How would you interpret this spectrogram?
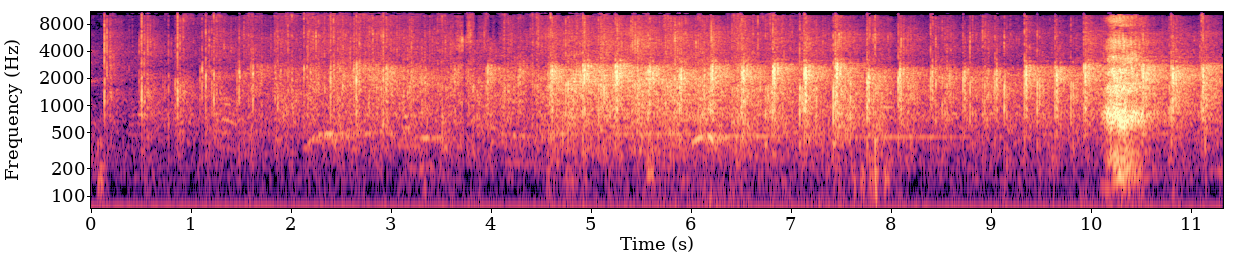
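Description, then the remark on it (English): A crowd applauds steadily for several seconds, the dense patter of many hands swelling louder midway and peaking near the end with a brief burst of cheering. “If you are clapping, please clap.”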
